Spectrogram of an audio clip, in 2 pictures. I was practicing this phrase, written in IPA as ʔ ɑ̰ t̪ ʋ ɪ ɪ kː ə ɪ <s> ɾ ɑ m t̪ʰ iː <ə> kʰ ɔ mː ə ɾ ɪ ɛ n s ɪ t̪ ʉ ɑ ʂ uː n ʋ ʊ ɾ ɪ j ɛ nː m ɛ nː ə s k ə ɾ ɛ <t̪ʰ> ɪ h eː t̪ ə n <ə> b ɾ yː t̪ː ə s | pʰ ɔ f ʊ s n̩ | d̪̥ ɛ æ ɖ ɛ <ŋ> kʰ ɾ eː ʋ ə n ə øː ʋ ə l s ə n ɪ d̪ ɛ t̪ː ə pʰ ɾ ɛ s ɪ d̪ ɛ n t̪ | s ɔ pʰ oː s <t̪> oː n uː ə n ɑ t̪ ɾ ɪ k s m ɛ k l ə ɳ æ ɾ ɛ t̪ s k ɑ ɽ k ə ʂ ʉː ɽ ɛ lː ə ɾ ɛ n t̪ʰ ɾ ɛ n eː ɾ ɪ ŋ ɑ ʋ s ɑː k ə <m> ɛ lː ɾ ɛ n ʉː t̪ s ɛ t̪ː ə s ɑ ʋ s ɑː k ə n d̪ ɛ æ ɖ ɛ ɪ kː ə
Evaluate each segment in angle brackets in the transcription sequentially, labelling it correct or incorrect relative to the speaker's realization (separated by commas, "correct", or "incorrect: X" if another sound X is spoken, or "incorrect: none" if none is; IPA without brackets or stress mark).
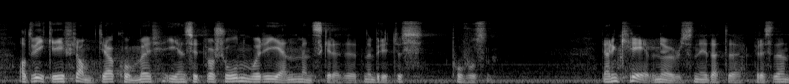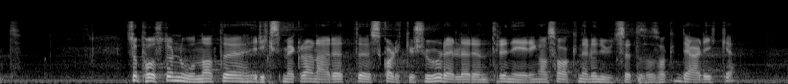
incorrect: f, incorrect: ɑ, incorrect: t̪, correct, incorrect: n, correct, incorrect: n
